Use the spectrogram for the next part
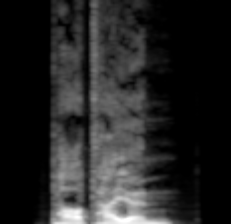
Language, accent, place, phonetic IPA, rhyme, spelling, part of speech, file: German, Germany, Berlin, [paʁˈtaɪ̯ən], -aɪ̯ən, Parteien, noun, De-Parteien.ogg
- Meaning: plural of Partei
